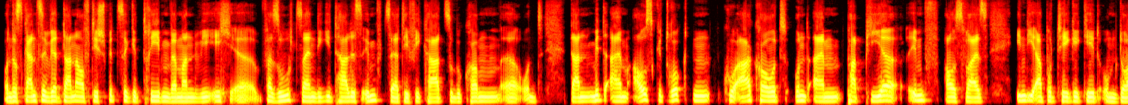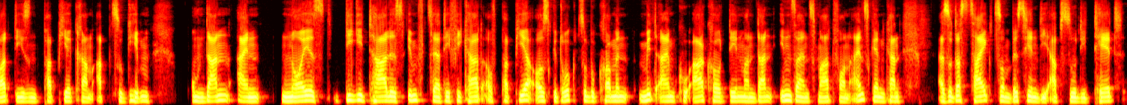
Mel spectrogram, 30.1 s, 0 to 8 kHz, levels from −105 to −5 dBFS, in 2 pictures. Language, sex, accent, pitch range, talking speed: German, male, German, 115-135 Hz, 140 wpm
